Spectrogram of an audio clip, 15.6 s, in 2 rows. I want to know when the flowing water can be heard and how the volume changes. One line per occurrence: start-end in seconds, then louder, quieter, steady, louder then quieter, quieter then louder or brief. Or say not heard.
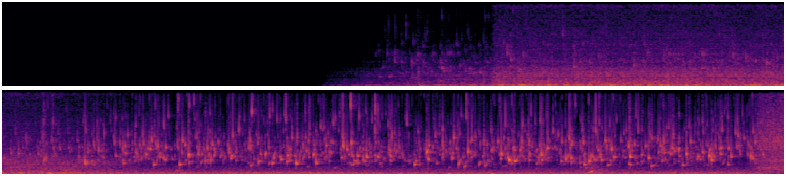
3.6-15.6 louder.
